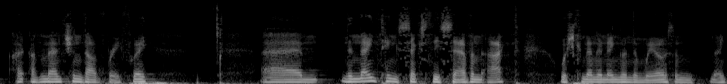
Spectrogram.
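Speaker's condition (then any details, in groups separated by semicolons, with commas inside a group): Cleft palate; cleft palate since childhood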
